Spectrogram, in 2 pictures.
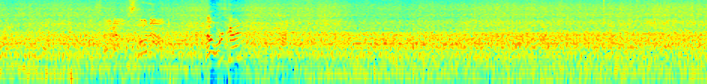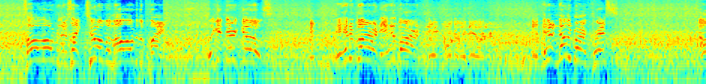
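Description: Steady rushing of wind and road noise inside a moving chase vehicle approaching a tornado. From about ten seconds in the noise turns gusty and uneven as the vehicle enters dusty, debris-filled winds, with excited voices shouting over it.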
